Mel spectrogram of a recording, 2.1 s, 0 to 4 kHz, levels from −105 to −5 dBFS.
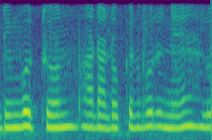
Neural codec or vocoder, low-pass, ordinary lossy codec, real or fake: none; 3.6 kHz; none; real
